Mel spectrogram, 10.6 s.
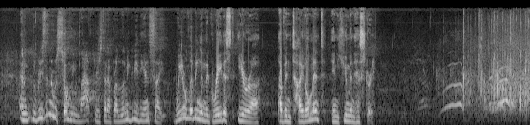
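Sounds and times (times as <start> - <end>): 
speech: 0.4 - 7.6
audience clapping: 8.6 - 10.6.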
